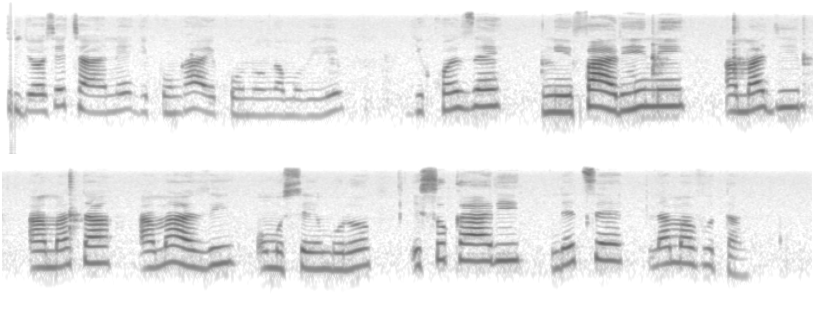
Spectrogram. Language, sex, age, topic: Kinyarwanda, male, 18-24, finance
